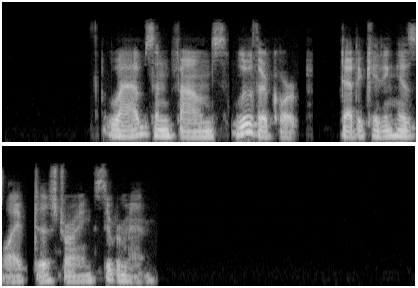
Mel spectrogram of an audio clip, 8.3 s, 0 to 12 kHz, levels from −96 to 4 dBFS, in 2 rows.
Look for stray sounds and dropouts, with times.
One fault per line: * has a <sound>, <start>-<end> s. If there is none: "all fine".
all fine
